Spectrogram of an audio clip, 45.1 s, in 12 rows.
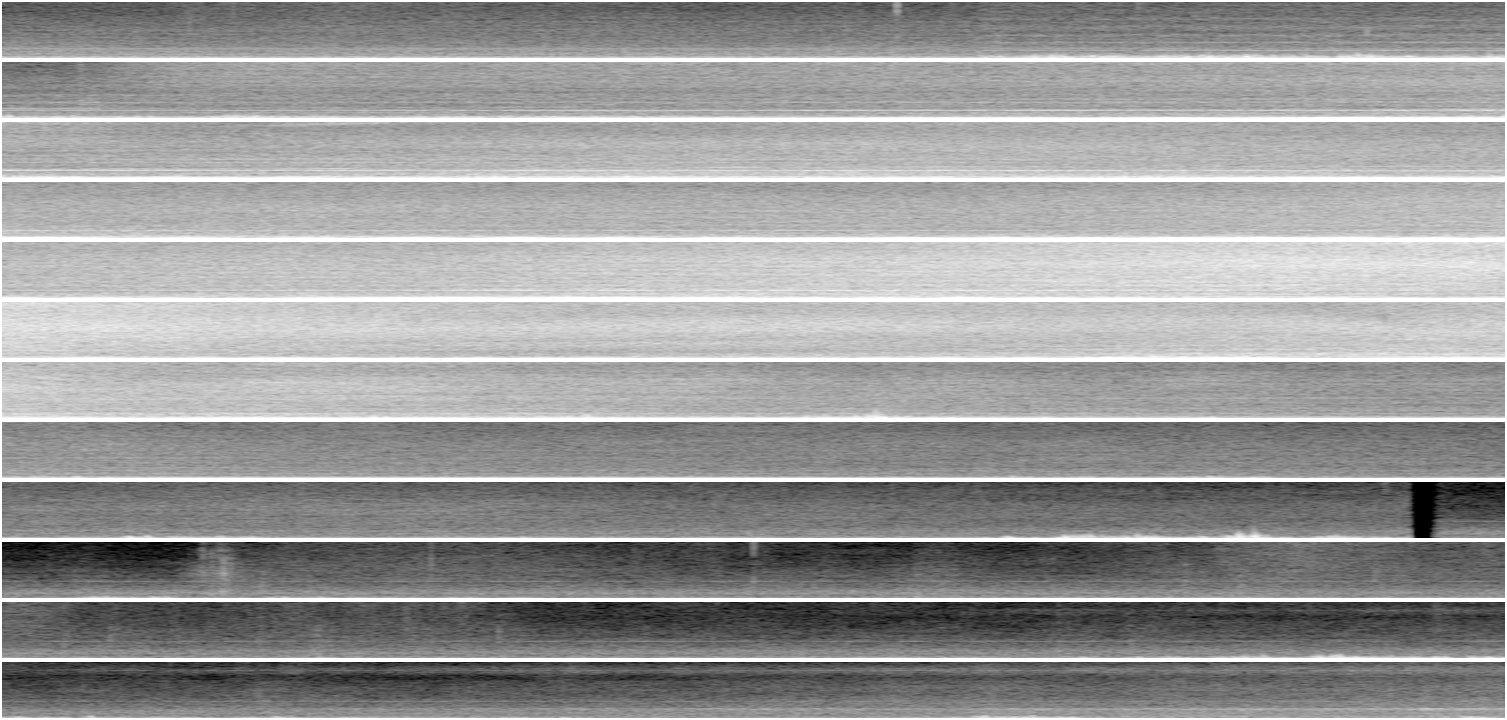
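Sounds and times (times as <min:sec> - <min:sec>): train motor drone: 0:00.0 - 0:33.2
rush of train wheels and air: 0:00.0 - 0:45.0.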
